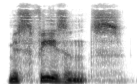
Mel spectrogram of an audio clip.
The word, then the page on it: misfeasance: British English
